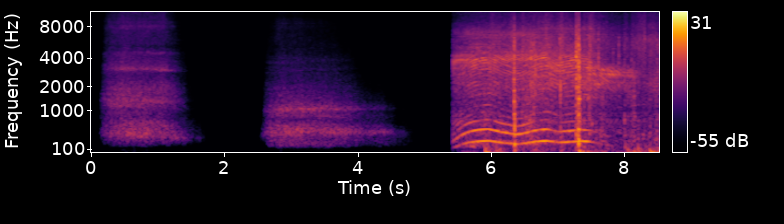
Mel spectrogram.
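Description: A chainsaw cuts trees. After two long, breathy whooshes separated by silence, a loud motor drone starts abruptly and holds steady, its pitch wavering up and down as the engine revs.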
